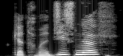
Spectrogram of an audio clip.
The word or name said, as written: quatre-vingt-dix-neuf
